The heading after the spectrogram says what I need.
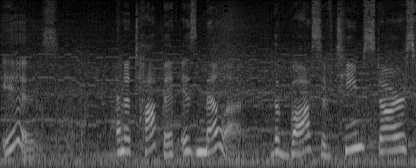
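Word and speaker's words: Mela: power it it is and atop it is Mella the boss of Team Stars fire crew oh now we know how to pronounce it it's obviously tough it's easy to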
